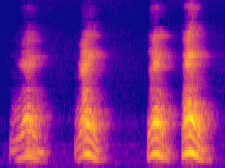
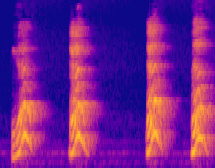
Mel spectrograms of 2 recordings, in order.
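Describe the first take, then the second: First: Deep, growling barks like a big dog. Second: High, yipping barks like a small puppy. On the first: "in the deep growling voice of a large, angry dog" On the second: "I wonder if it's like that, yipping like a young puppy"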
